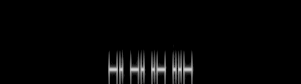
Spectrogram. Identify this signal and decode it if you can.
Morse code, heard as a keyed tone, about 44 wpm, 700 Hz. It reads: NNAU
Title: All Cut Numbers - 4-Digit 45wpm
